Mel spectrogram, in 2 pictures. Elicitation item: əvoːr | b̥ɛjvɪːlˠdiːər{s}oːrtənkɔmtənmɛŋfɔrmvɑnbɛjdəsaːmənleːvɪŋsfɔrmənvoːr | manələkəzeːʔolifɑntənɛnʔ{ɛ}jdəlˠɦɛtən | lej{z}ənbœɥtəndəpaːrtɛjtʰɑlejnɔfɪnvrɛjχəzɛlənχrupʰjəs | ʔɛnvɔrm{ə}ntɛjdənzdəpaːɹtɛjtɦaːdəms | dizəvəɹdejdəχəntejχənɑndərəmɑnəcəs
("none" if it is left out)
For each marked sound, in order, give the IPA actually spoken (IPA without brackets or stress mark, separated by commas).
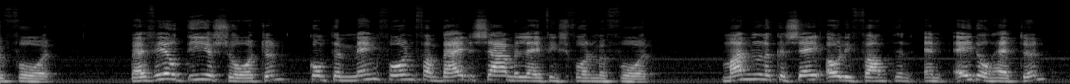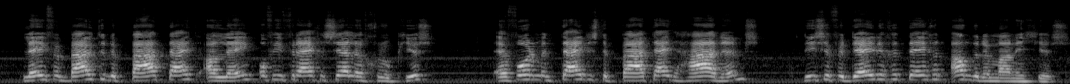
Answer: s, e, v, ə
